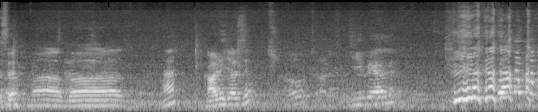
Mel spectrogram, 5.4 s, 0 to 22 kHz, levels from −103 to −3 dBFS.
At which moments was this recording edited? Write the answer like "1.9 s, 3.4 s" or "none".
none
